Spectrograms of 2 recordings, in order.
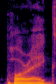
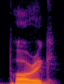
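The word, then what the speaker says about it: Pádraig: Poraig's son. Yeah. Porag, How do you say it? Porig, Poraig. Paddy, Poraig. Paddy. Paddy. Yeah. That's Paddy. that's Paddy in Irish in Gaelic.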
